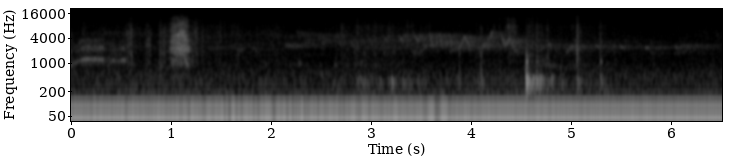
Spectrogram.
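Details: A male black stork singing at his nest at 8:02 am on 10 April 2020 in Estonia, holding a branch in his beak after seeing someone above the nest: a brief rasping burst, then a long wheezy, wavering hissing whistle over wind rumble.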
